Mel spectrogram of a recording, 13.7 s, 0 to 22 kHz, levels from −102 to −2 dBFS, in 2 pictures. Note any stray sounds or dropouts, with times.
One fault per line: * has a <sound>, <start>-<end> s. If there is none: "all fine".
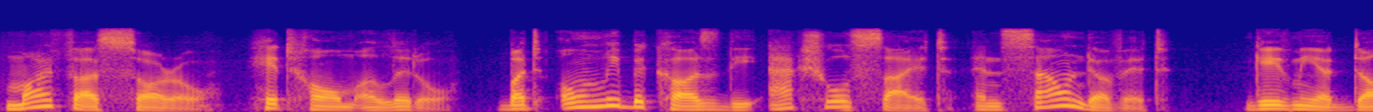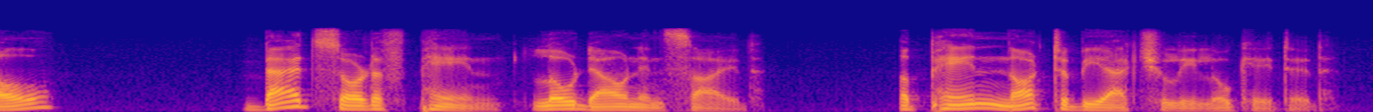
all fine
